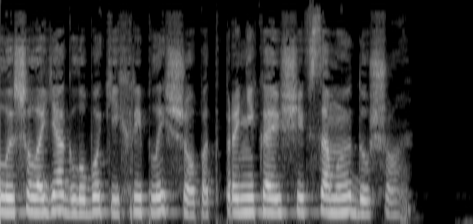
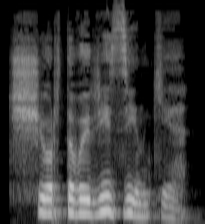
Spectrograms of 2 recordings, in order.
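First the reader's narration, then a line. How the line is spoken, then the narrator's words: Mutter. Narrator (Russian): Пробормотал он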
